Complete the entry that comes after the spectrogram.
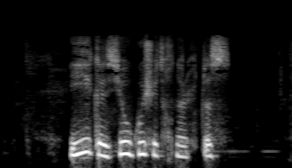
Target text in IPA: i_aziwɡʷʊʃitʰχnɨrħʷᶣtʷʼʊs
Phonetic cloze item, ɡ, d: ɡ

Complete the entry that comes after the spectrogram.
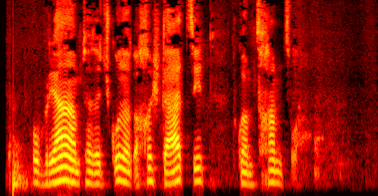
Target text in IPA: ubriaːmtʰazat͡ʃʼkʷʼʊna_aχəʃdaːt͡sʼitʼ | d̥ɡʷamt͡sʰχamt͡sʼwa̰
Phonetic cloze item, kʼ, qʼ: kʼ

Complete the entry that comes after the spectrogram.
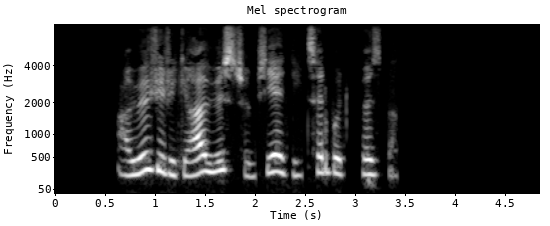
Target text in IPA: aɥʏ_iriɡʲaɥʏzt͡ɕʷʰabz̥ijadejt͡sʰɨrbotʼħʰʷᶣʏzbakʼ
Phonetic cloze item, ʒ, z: ʒ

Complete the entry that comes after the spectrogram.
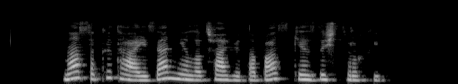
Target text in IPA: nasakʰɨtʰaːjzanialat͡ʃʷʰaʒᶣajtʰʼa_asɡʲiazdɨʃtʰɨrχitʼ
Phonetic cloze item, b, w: b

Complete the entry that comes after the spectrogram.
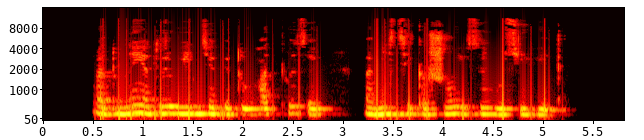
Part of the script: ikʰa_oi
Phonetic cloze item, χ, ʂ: ʂ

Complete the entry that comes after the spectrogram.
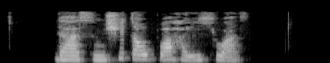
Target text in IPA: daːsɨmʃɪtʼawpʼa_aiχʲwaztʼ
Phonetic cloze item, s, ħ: ħ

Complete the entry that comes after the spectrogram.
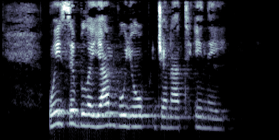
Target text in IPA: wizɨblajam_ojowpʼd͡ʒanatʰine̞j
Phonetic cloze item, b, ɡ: b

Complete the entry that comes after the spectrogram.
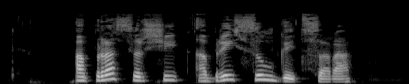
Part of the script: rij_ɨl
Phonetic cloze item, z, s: s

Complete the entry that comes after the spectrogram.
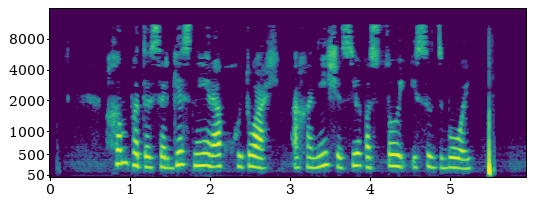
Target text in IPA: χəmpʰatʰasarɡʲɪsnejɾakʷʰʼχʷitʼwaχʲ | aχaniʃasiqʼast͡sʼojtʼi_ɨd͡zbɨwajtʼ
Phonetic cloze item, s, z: s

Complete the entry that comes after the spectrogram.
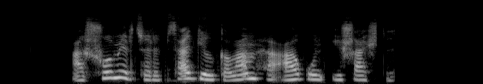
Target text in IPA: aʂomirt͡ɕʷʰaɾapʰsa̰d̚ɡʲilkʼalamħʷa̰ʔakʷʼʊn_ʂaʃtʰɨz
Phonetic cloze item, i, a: i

